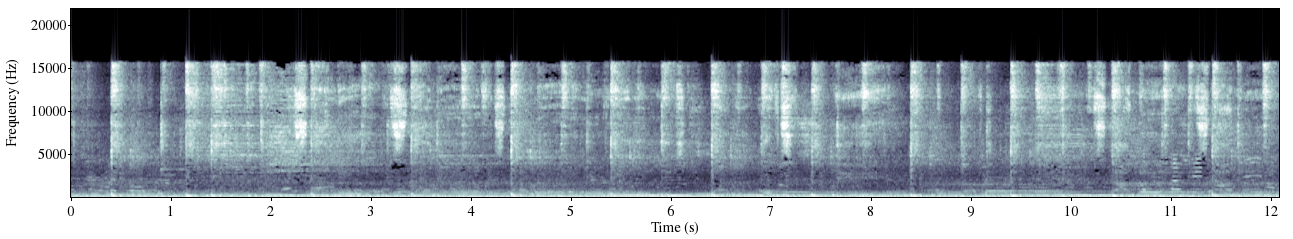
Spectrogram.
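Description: Live pop band playing a song, with drums and electric guitar under a male lead vocal.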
